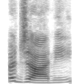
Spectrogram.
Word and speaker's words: Ajayi: Today, I'm really excited because I would like to welcome Vivian Ajayi.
